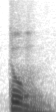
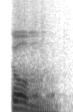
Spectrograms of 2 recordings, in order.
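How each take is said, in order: First: The vowel is a short, crisp u. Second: The vowel is drawn out toward an o. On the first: The speaker calls it right. "tapi baca tum ya" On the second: The speaker calls it wrong. "Jangan baca tum"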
